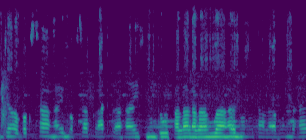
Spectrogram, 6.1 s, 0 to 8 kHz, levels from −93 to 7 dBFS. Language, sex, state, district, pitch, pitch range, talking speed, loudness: Hindi, female, Bihar, Purnia, 210 Hz, 205-230 Hz, 165 wpm, -31 LUFS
